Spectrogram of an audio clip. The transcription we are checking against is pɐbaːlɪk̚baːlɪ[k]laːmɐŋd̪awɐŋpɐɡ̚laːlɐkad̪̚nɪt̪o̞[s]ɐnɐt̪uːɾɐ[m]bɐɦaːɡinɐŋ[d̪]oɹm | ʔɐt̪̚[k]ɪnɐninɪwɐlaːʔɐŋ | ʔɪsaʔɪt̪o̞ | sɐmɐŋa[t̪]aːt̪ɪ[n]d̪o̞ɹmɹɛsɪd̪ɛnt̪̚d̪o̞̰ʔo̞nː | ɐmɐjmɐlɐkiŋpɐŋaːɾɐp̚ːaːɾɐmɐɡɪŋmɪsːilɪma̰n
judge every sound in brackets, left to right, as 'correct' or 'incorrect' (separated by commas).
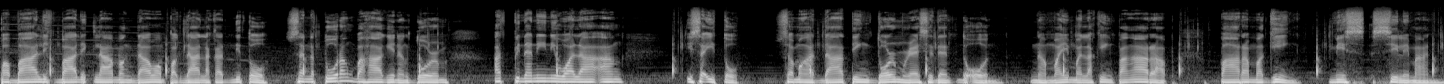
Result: correct, correct, incorrect, correct, incorrect, incorrect, incorrect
